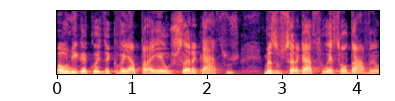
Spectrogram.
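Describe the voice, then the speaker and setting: Speaking at a moderate pace, a man with a high pitch has a dark, mellow tone. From Portugal, Nazaré. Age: 80s+. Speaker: retired cod fisherman. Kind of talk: personal testimony to students.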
